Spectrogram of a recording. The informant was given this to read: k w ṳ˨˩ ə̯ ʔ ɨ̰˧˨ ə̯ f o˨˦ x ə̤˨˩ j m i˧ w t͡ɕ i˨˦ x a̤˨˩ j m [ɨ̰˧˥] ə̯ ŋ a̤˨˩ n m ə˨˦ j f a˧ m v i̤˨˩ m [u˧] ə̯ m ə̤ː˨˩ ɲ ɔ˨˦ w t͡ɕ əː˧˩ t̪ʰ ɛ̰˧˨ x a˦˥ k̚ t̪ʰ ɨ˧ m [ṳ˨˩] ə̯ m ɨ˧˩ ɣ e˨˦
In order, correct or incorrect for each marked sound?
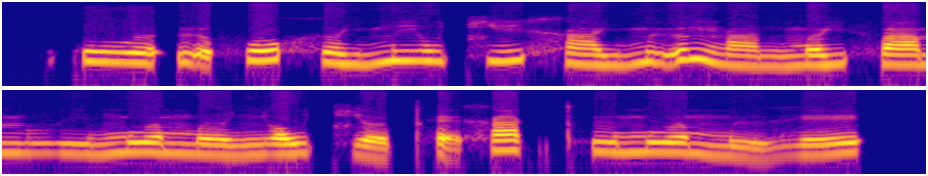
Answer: correct, correct, incorrect

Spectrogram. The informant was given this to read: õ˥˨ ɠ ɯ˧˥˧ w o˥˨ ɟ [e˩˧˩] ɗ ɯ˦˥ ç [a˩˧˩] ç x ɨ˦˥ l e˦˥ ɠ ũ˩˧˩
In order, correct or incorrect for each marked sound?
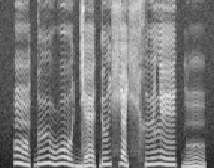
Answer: incorrect, incorrect

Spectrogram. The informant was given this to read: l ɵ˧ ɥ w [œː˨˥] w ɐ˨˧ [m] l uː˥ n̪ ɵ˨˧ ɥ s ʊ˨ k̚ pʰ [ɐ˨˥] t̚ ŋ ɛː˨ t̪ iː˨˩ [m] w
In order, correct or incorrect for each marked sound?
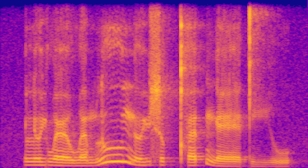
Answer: incorrect, correct, correct, incorrect

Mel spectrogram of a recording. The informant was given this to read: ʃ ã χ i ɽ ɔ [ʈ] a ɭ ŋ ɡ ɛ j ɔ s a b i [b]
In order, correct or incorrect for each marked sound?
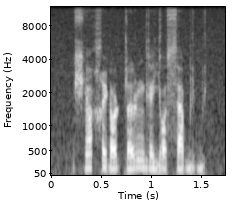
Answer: correct, correct

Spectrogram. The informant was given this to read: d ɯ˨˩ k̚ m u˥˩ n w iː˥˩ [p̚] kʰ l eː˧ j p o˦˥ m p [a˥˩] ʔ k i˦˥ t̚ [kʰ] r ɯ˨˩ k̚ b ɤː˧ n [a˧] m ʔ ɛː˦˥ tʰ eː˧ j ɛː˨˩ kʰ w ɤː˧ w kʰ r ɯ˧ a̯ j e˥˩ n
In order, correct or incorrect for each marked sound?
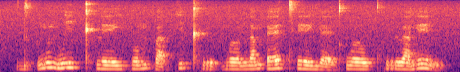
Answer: correct, incorrect, correct, incorrect

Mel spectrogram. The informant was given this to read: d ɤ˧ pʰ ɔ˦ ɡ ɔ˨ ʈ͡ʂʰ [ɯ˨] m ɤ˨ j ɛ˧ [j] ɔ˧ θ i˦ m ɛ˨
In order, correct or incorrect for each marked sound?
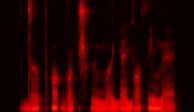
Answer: correct, correct

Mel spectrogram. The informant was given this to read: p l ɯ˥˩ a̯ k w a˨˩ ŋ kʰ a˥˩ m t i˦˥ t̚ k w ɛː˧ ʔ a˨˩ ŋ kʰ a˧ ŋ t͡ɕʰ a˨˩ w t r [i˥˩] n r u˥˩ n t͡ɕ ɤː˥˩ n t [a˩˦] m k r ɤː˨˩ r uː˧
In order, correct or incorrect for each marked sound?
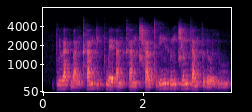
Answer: correct, incorrect

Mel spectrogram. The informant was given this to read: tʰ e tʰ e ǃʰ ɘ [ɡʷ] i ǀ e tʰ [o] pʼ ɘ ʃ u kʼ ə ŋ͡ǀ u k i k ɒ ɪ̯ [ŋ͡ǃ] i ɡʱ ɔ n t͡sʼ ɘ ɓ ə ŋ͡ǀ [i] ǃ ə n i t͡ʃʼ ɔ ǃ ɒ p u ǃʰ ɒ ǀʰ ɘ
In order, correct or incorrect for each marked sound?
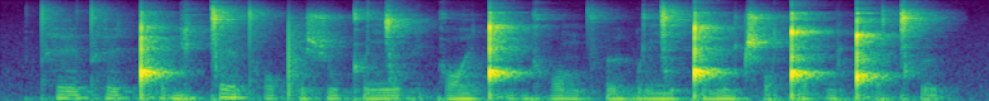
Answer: incorrect, incorrect, incorrect, correct

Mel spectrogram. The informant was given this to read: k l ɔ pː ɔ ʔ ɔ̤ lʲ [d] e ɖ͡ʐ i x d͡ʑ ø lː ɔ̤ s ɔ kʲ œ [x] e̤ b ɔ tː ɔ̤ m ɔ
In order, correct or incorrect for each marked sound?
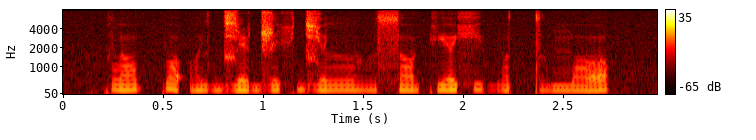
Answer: incorrect, incorrect

